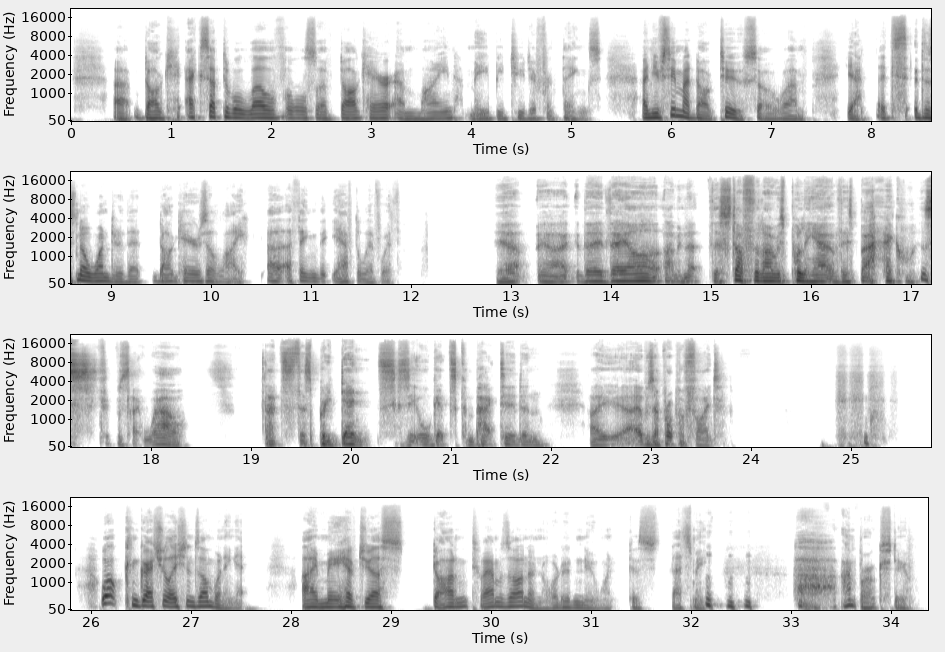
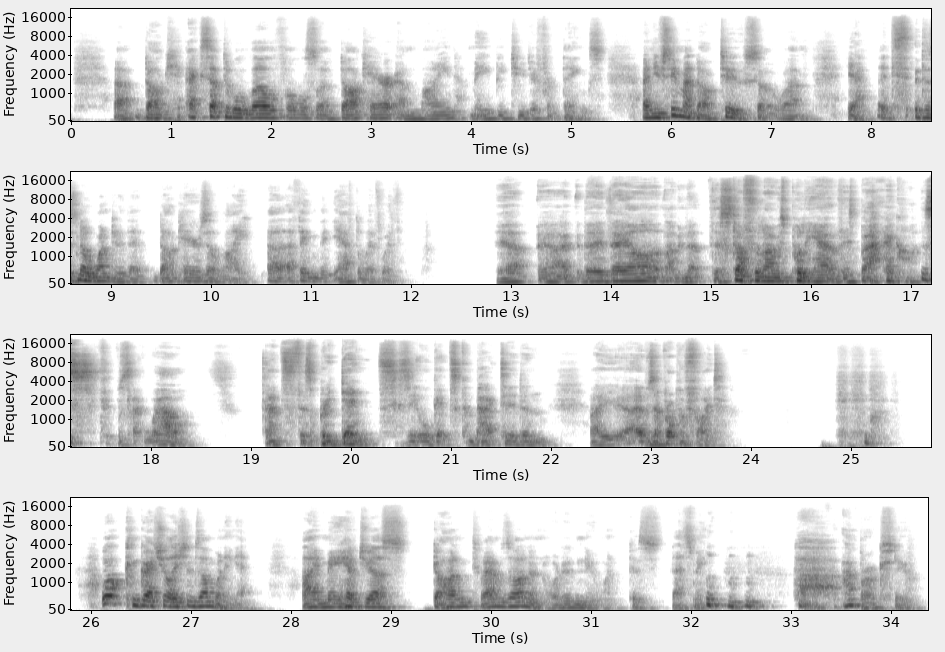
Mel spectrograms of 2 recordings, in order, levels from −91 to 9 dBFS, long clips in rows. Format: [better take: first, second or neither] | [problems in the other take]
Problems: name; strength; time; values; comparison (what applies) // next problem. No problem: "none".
first | off-mic speech; somewhat distant // room echo; very slight; dies away in 0.2 s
